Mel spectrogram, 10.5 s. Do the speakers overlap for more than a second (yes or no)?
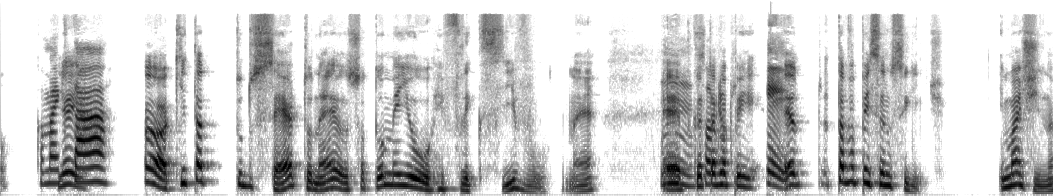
yes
